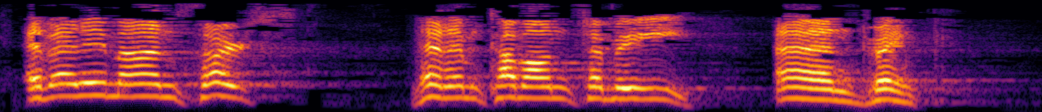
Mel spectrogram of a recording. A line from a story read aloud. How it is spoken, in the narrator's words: Jesus shouted at the top of his voice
